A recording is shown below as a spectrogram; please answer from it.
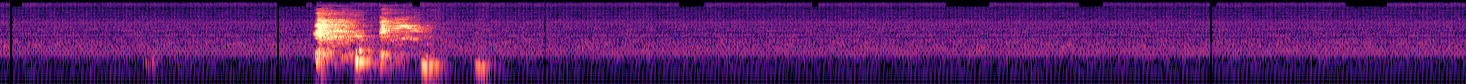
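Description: A person coughs in a short run of several coughs about two and a half seconds in, over a steady faint electrical hum.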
